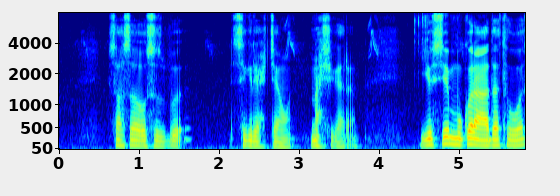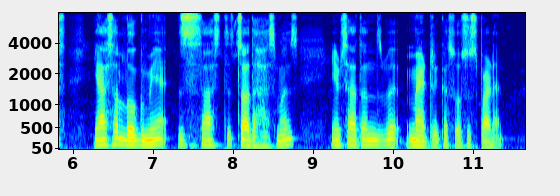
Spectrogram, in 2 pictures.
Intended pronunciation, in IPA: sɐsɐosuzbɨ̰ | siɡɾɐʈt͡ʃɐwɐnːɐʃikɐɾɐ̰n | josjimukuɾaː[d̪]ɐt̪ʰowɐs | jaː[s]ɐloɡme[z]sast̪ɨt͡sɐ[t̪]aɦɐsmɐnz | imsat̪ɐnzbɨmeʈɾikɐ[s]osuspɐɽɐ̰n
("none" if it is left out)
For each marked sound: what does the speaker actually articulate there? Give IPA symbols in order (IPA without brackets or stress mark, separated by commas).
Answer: d̪, s, z, d̪, s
